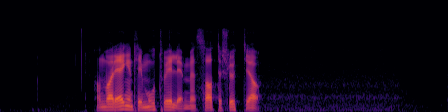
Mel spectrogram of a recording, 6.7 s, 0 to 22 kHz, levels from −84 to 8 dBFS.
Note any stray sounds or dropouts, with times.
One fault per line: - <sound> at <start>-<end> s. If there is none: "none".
none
